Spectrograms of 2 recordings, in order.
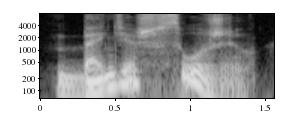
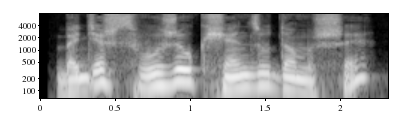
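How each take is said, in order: First: Slow, falling statement, weight on będziesz; insistent repeat. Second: Higher question, rising at the end; asking. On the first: Sacristan tells the unwilling boy he will serve, insistent. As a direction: state it slowly as settled. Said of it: "powtórzył zakrystian". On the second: Sacristan asks a boy in the corner to serve at mass, asking. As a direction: ask it with a lift on służył. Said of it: "zapytał". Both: A narrator's reading.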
